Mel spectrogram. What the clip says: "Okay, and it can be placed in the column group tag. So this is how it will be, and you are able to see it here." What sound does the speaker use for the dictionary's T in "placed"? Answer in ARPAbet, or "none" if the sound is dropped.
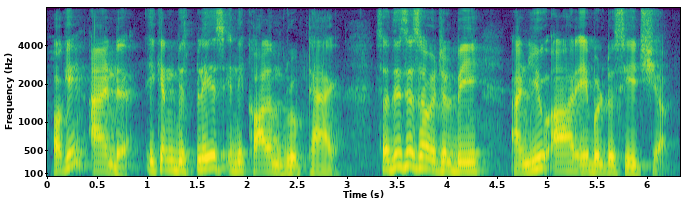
none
